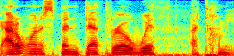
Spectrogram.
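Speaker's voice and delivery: sassy, griping whinge. Retelling a friend's complaint about a death row meal: imitating Che sounding sassy. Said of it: "all sassy".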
